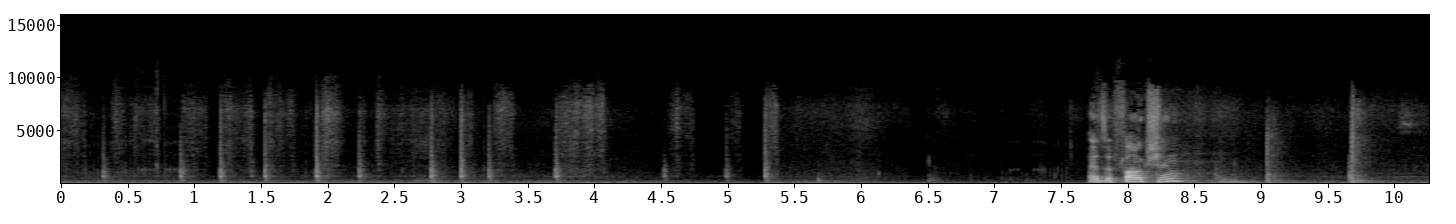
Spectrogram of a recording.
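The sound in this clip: Chalk or marker writing an equation on a board: many short, crisp taps and scratchy strokes in an uneven rhythm, with a louder, denser burst of scraping near the end.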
